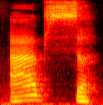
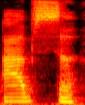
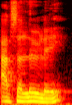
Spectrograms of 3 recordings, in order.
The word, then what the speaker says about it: absolutely: blue lululu absolute now you don't have to pronounce the T if you don't want to so the T quite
